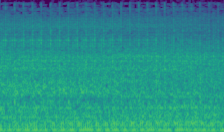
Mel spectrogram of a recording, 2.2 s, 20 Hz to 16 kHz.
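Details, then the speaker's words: Warm 2000 Kawasaki ZR-7 inline-four at idle: light, quick, even tapping over the engine note, reportedly much worse before and going away when throttle is applied; source of the tap not identified. "Here's what this engine sound like. It's already warmed up, so. You can hear a tapping sound, but it was much worse than that, trust"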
